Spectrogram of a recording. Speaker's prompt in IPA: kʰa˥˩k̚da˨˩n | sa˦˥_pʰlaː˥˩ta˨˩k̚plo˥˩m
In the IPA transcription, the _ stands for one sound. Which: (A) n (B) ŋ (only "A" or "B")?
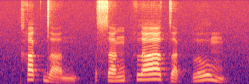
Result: B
